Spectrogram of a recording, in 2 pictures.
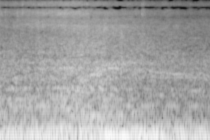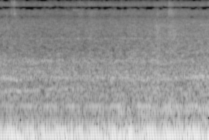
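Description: A car engine idling with a steady low rumble, which swells briefly about a second in.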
